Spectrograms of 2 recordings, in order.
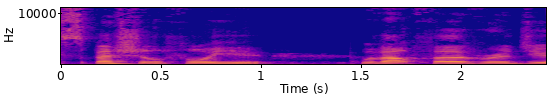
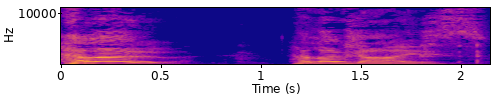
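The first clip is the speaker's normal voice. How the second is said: clumsy put-on Manchester accent, high and swooping; 6 semitones higher than usual. Standing in for the absent Tom, the host tries a bad Tom impression. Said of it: "from a council estate in Manchester".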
